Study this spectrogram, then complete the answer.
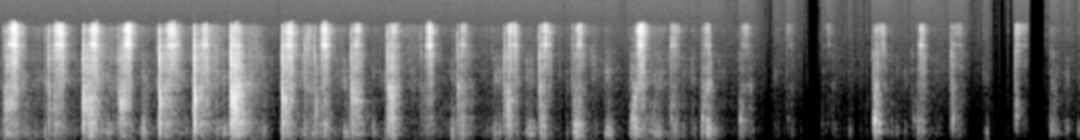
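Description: Digits are handwritten on paper, heard as quick scratchy pen strokes in rapid bursts that grow sparser and fainter, close and quiet, with no voices.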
